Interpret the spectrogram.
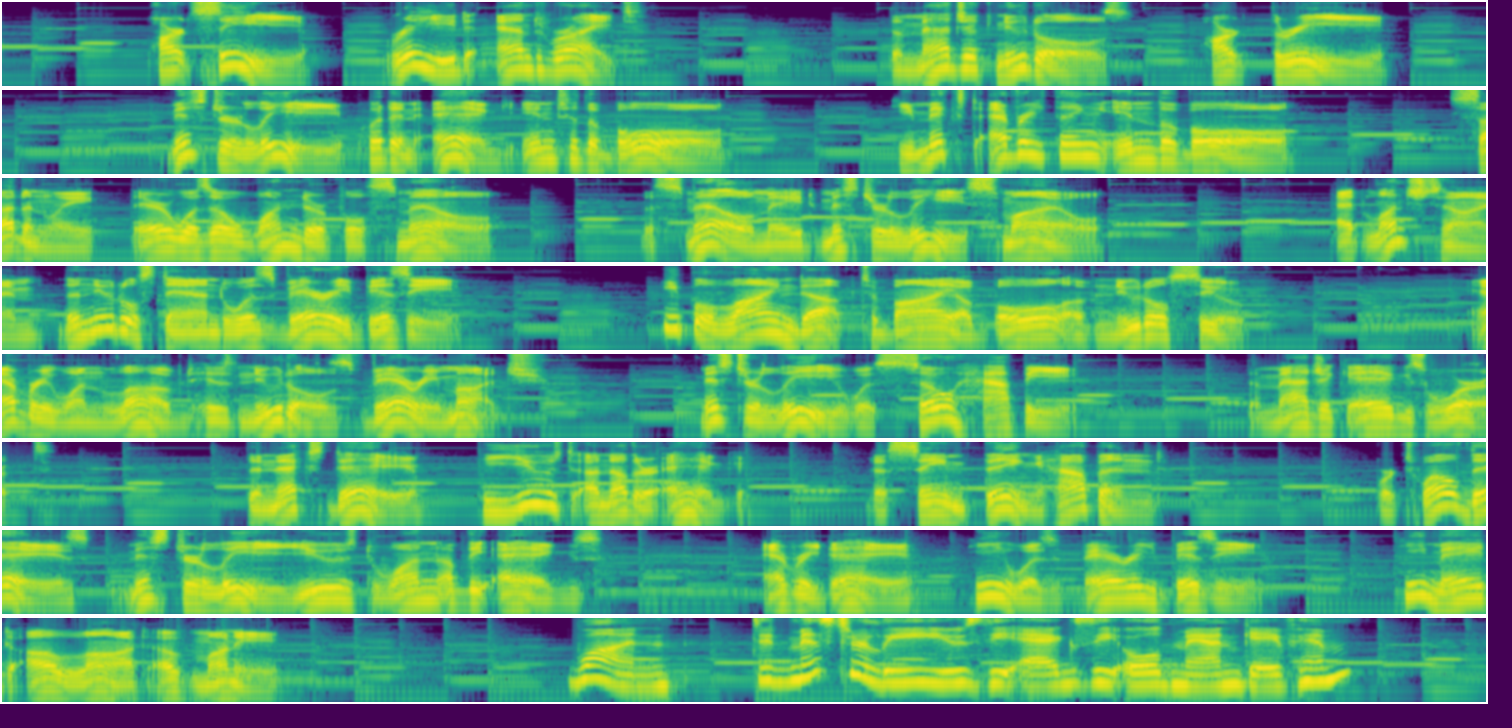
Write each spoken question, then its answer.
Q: Did Mr. Lee use the eggs the old man gave him?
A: Yes, he did. He used the eggs.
